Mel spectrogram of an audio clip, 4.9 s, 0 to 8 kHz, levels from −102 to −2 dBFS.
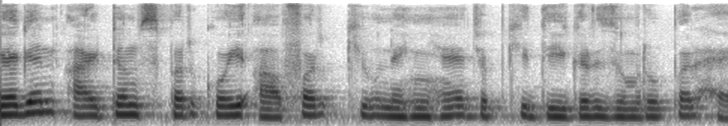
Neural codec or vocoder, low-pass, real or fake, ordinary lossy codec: none; 7.2 kHz; real; MP3, 64 kbps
